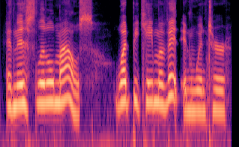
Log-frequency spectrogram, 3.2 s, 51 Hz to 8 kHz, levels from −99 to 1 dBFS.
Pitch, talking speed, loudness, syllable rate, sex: 215 Hz, 190 wpm, -17 LUFS, 5.6 syllables/s, female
